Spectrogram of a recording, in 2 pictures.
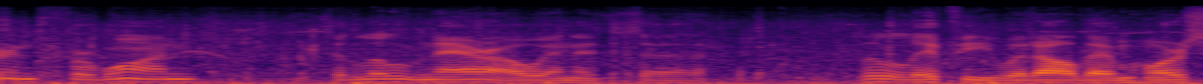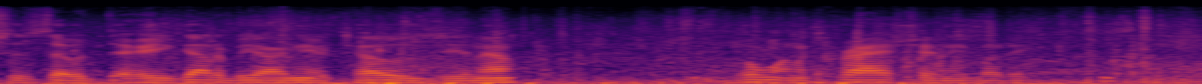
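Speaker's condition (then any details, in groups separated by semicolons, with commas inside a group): No condition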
